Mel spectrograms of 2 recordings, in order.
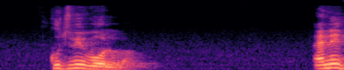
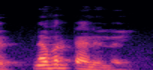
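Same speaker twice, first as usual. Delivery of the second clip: lower, much softer, flat delivery; low soft aside; 7 semitones lower, 10 dB quieter, much slower than usual. Shown as a demonstration. Teacher showing students how not to say it, low and soft. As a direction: mumble it as the wrong way. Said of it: "ऐसे नहीं".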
